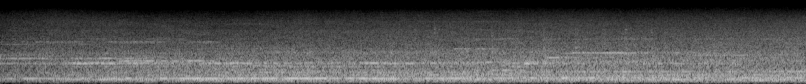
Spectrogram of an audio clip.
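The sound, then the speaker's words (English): A garbage truck rumbles steadily past, its heavy engine drone filling the whole clip while a jingle of sustained electronic notes, not Für Elise and much like an ice cream truck tune, rings out over the noise. No one speaks. “The song is supposed to not just alert you to the location of the garbage truck, it's supposed to alert you that it's time to come bring out your trash.”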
